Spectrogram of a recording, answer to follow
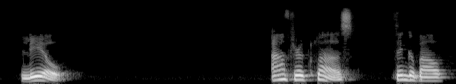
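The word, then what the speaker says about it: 六: The pronunciation is leo.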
